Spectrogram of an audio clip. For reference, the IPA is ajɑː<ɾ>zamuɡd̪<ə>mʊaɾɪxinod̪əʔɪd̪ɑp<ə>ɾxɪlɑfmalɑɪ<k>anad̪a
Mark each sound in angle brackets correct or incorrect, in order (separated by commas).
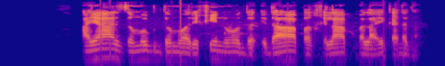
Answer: correct, correct, correct, correct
